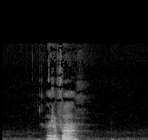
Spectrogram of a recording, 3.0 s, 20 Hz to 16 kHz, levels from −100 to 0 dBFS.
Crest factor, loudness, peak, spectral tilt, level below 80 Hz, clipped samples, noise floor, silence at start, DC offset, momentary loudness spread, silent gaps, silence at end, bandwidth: 20 dB; -27 LUFS; -10 dBFS; -7.5 dB/octave; -62 dBFS; under 0.1%; -67 dBFS; 0.9 s; under 0.1%; 11 LU; none; 0.7 s; 11.5 kHz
